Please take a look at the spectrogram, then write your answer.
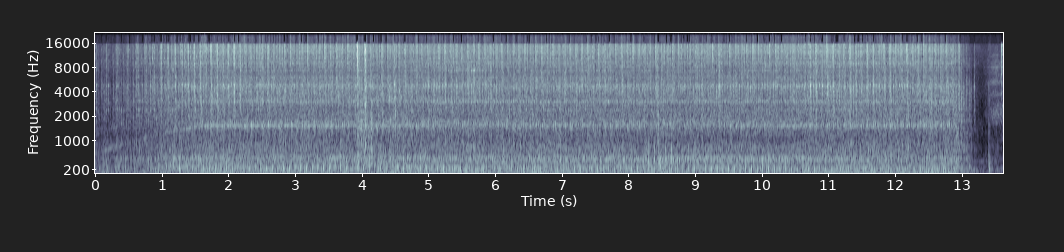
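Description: A computerized embroidery machine steadily stitches an outline on a snowman block for a quilted pillow, its needle clattering in a fast, even rhythm for the full stretch before stopping abruptly at the end.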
